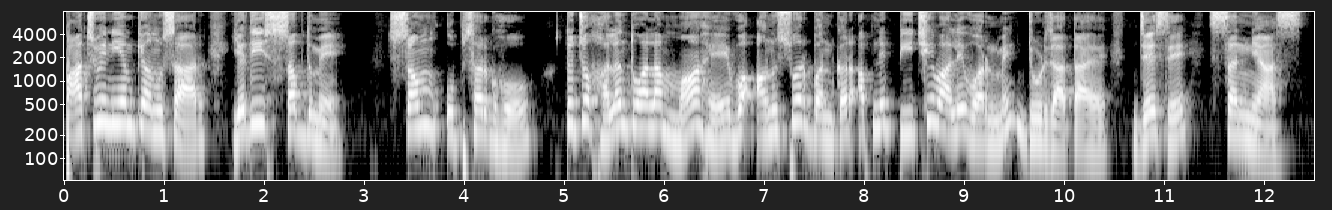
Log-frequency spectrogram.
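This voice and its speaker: A woman teaching a grammar lesson, slow and measured, drawing out each example word. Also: medium pitch, animated.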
